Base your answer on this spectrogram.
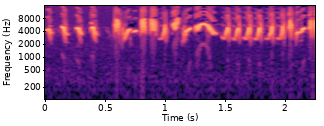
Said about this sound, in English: The songs of two common finches provide a steady soundtrack in cities across North America. There's the house finch and the American goldfinch.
